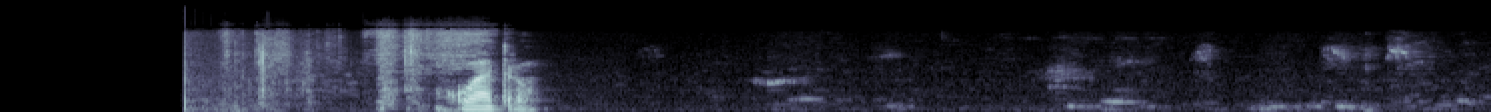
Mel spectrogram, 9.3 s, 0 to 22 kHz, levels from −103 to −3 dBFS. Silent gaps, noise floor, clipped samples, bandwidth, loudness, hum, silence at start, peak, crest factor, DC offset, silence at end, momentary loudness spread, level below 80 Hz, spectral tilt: none; -78 dBFS; under 0.1%; 9.4 kHz; -26 LUFS; none; 1.15 s; -4 dBFS; 30 dB; under 0.1%; 0.55 s; 31 LU; -68 dBFS; -4 dB/octave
